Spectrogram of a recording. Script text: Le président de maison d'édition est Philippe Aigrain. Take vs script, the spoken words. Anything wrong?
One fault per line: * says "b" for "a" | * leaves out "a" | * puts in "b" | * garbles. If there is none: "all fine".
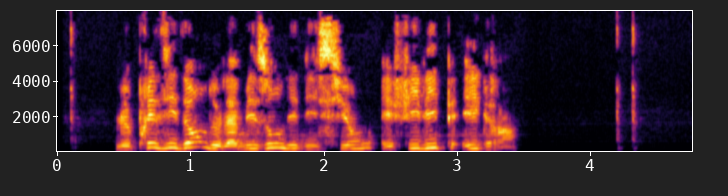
* puts in "la"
